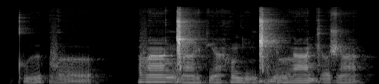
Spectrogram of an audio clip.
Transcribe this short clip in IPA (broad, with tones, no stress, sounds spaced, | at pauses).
kʷʼ ɯ˨˦ | v ɤː˨ | v ãː˦ ŋ͡ǁ ãː˨ ʒ kʲ ãː˨ h õ˦ ɡ ĩː˨ ɡ͡ǁ a˨ ɾʲ õ˦ lː ãː˦ ɡʲ ɤː˦ ʒ ã˦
